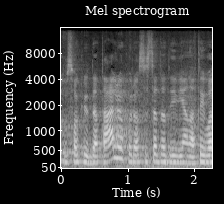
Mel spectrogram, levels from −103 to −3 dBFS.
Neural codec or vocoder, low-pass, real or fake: none; 14.4 kHz; real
